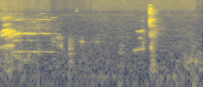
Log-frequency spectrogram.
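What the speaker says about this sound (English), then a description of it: "I thought I heard a cat." A cat meows faintly in the distance, a short high call near the start and another brief cry later, otherwise quiet surroundings.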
